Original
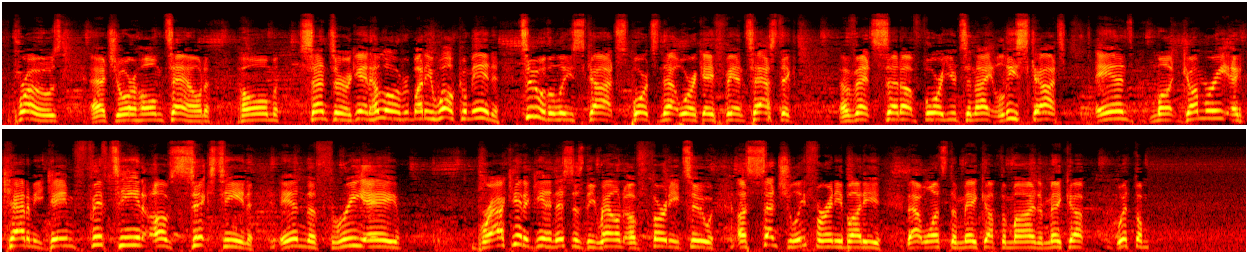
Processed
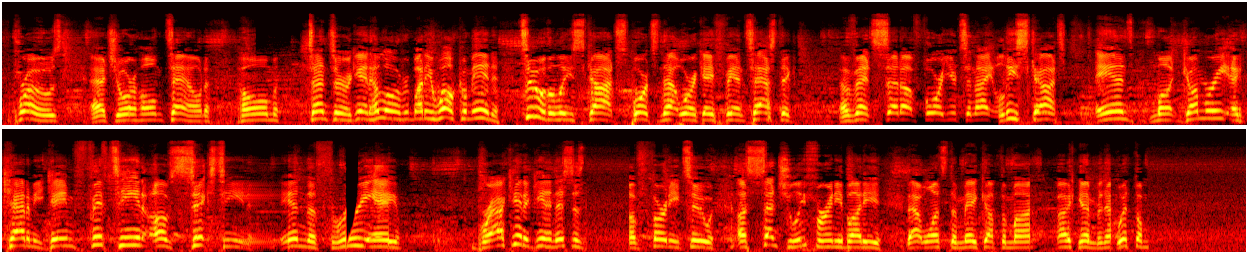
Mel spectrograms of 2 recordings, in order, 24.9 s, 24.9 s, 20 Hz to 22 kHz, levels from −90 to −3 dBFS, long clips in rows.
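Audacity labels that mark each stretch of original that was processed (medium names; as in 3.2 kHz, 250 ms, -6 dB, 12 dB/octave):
1.250000	2.030000	upward expansion, over -43 dBFS
2.530000	3.070000	distance through air 270 m
4.160000	6.850000	peaking EQ 1.1 kHz +11 dB 0.49 oct
7.720000	8.260000	treble shelf 4.7 kHz -11 dB
8.800000	9.970000	high-pass 610 Hz
10.870000	11.520000	treble shelf 5.7 kHz +6 dB
14.670000	15.310000	feedback comb 52 Hz, decay 1.3 s, mix 80%
15.880000	16.310000	phase dispersion highs, late by 129 ms, half as late at 720 Hz
18.290000	18.720000	room tone
20.250000	20.810000	comb 0.9 ms, depth 55%
22.720000	23.530000	reverse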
